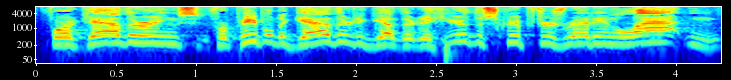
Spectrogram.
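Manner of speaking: preaching at full force. Acted. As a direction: lift the voice and hammer it home.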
